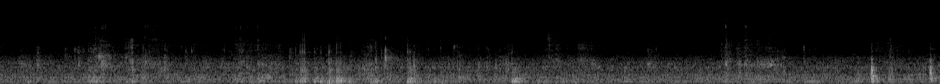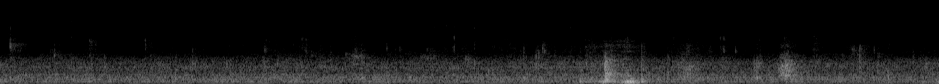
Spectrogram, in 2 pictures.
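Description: Mouth sounds of people eating chicken wings and French fries: chewing and biting with scattered short crunches and clicks, the loudest about fifteen seconds in, over a steady low hum.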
